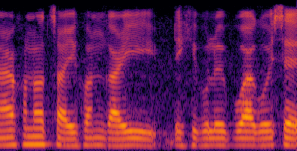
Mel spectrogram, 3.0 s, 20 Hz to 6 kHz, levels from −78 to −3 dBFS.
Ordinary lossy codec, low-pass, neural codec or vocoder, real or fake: none; 5.4 kHz; none; real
